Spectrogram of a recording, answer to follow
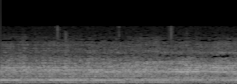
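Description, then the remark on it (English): A steady, continuous aircraft engine drone hums at a constant pitch throughout, loud with no pauses, as the plane flies alongside another aircraft and the pilot throttles this engine. “Here, I'll pull him closer and throttle this engine.”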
